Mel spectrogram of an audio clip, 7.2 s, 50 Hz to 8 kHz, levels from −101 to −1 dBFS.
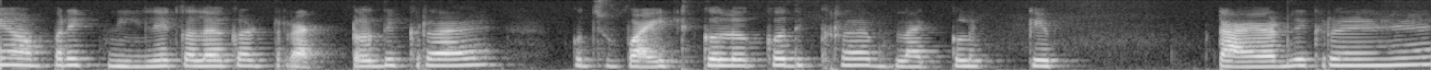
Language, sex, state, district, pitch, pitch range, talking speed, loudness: Hindi, female, Bihar, Jahanabad, 250 Hz, 230-270 Hz, 200 wpm, -18 LUFS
